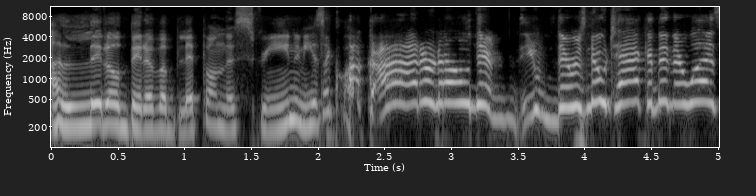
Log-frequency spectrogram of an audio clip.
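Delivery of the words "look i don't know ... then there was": mock, very high, flustered, frantic babble. Recapping a scene, imitating a man going crazy. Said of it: "he's obviously like going crazy".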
